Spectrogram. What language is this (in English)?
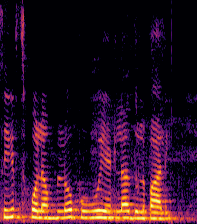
Telugu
